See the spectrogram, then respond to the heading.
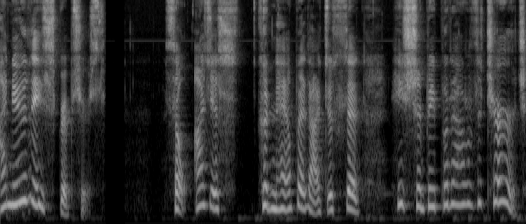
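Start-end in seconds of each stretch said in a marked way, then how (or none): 4.9-6.6 blurted out with conviction, pitch raised. Retelling a remark made in a church congregation, reenacting saying it softly. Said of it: "I said it very softly".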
